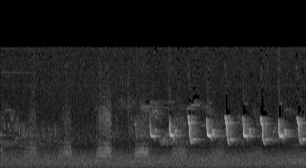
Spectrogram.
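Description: A small bird calls a fast run of about ten short, high notes, each dropping in pitch, starting about halfway through, with a few fainter chirps before it. Under the calls is a steady, faint background rumble.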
